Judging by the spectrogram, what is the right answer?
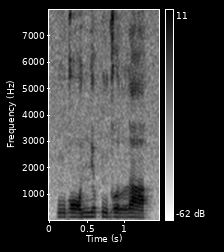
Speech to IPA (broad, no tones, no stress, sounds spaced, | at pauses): ŋ ɡ ɔ nʲ ə p ŋ ɡ ɤ lː a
